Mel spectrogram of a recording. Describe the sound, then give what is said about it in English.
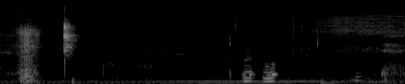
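A male ragdoll cat vocalizes in the room: a thin, drawn-out meow rising in pitch. Short breathy, hissy bursts come before and after it. The sounds are fairly quiet. “your cat is an asshole.”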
